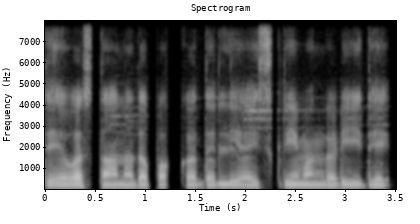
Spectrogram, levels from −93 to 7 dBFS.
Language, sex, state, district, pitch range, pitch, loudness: Kannada, male, Karnataka, Bangalore, 105-110 Hz, 105 Hz, -21 LUFS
